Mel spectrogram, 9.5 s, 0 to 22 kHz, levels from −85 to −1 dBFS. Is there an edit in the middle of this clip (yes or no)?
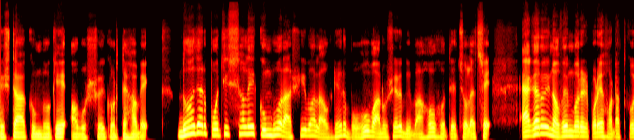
yes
